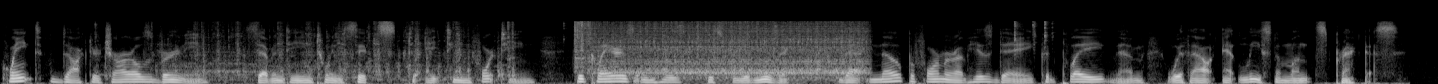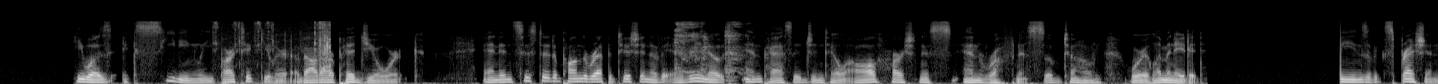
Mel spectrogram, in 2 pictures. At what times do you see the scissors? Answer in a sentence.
You can hear the scissors from 10.1 to 10.6 s and from 16.5 to 17.7 s.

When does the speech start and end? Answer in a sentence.
You can hear the speech from 0.0 to 14.1 s, from 15.2 to 26.4 s and from 27.8 to 28.7 s.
